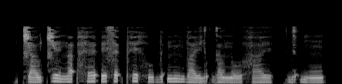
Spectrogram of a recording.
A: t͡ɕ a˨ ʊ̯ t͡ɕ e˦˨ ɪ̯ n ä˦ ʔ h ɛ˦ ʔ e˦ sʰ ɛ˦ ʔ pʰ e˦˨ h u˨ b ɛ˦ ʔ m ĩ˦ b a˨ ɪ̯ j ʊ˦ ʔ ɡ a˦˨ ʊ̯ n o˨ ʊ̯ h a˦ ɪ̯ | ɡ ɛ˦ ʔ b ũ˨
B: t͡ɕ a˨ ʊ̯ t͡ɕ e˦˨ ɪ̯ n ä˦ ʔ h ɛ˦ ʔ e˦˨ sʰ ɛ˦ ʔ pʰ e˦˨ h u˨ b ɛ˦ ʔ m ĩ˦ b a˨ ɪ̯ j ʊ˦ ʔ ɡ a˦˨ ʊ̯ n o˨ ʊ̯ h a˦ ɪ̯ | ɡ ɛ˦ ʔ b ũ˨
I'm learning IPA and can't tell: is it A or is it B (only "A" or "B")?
B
